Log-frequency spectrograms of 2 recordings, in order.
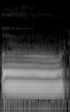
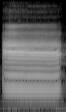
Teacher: a ooh would definitely be like that the lips are coming out ooh versus a ah where the Jaws coming down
